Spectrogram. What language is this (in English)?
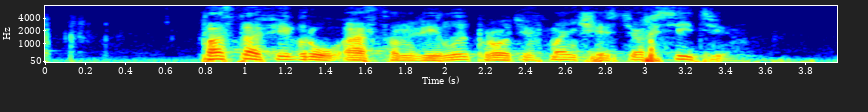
Russian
